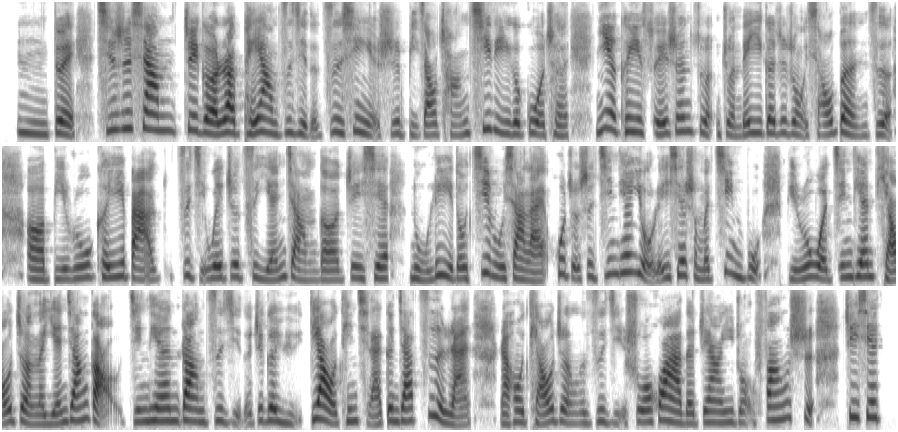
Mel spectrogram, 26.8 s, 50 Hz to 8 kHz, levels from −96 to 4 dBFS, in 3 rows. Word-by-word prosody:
嗯， 250 -4 -7
对， 240 -5 +2 0.2
其 315 +2 +4
实 350 +2 +2
像 320 -4 +7
这 315 -1 +4
个 255 -4 +7
让 265 0 +7
培 250 -1 -1
养 270 -2 +4
自 270 +4 -3
己 240 -3 -4
的 175 - -13
自 265 +6 -2
信 280 +2 -1
也 225 - -7
是 245 +1 -6
比 215 -2 -14
较 220 +2 +1
长 220 +2 -8
期 340 +6 +4
的 310 - -4
一 245 - -7
个 235 - +1
过 245 0 -2
程， 215 -2 -6 0.3
你 280 - -6
也 340 -1 +5
可 295 -1 -5
以 280 -2 -1
随 235 -1 0
身 290 +3 -4
准 265 -3 -6
准 225 -4 -8
备 230 - -1
一 260 +1 -4
个 265 -1 +1
这 260 +1 -9
种 230 -4 -6
小 220 +1 -2
本 235 -6 -1
子。 225 +2 0 0.3
呃， 210 -2 +2
比 210 +2 -12
如 230 +4 -5
可 260 -3 -1
以 260 +3 -2
把 210 -5 +3 0.2
自 290 +2 -1
己 230 - -3
为 240 +2 +1
这 260 +2 -3
次 255 +1 +2
演 205 +1 -6
讲 190 -6 -2
的 200 0 -3
这 235 +4 -6
些 230 +1 +2 0.2
努 225 -5 -7
力 280 +3 -3
都 225 0 -3
记 350 +10 +2
录 260 -6 -4
下 220 -2 +2
来， 180 -2 0
或 330 0 -5
者 235 - -6
是 260 +5 -2
今 300 +8 0
天 355 +1 -3
有 - - -2
了 - - -8
一 - - -5
些 295 +4 +2
什 255 -5 -4
么 210 0 -6
进 280 - -2
步， 225 -2 -8 0.2
比 210 - -9
如 240 +6 -3
我 245 - +2
今 250 +6 0
天 270 0 +1
调 200 -4 +1
整 245 -5 0
了 195 0 -4
演 205 +4 -3
讲 275 +2 +2
稿， 310 - +5
今 245 0 -2
天 260 0 0
让 255 -3 +5
自 260 +3 0
己 220 -2 -8
的 205 - -13
这 265 +6 -7
个 265 0 +3
语 230 +3 -11
调 290 -8 +7
听 255 +4 -7
起 260 -5 +2
来 185 +2 -3
更 260 +1 -2
加 260 0 +3
自 355 +2 0
然， 180 -4 +1 0.3
然 200 0 0
后 240 0 -2
调 215 0 -1
整 240 -5 -5
了 215 0 -12
自 245 +4 -1
己 210 -1 -10
说 240 0 -2
话 255 -3 +6
的 210 -1 -4
这 210 +3 -6
样 230 -1 -1
一 235 +1 -8
种 225 -1 -10
方 280 +3 +1
式。 475 +8 -2 0.3
这 345 -2 -1
些 330 -1 +2
245 Hz, 275 characters per minute, -24 LUFS, 215-270 Hz, 0.3 s, 像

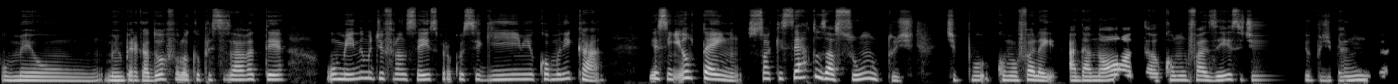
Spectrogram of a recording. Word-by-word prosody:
o 190 - -3
meu 185 0 +3
o 175 0 -3
meu 185 -1 +3
empregador 190 +4 +1
falou 110 - -1
que - - -7
eu - - -3
precisava 220 +1 -1
ter 225 -1 +1 0.4
o 240 - +1
mínimo 250 +4 +2
de 270 0 -2
francês 235 -2 -1
pra 255 - -5
eu - - -15
conseguir 230 -1 -2
me 235 0 0
comunicar. 240 +3 -1 0.4
E, - - -2
assim, 250 -3 0
eu 305 0 +3
tenho, 235 - +4
só 270 0 -2
que 270 +1 -6
certos 315 +2 +1
assuntos, 230 -6 0 0.3
tipo, 200 0 -6
como 200 -1 0
eu 195 - +2
falei, 190 -3 +2
a 185 - +3
da 180 0 +2
nota, 190 -1 +2
como 200 0 -1
fazer 195 -1 +1
esse 225 -1 -2
tipo 200 -1 -10
de 180 - -7
pergunta. 195 +1 -2
215 Hz, 170 wpm, -22 LUFS, 190-235 Hz, 0.4 s, tenho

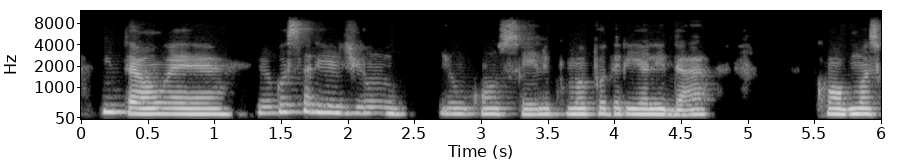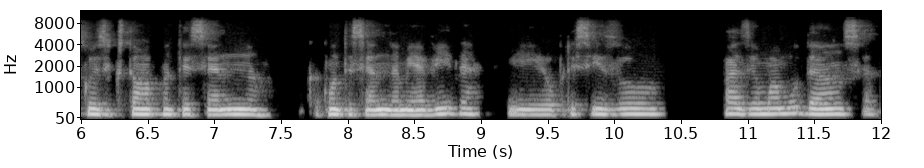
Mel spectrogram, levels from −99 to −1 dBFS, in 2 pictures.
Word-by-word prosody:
Então, 180 -7 +2
eh, 170 0 +3 0.3
eu 195 -1 -6
gostaria 230 -2 -1
de 195 0 -7
um 185 -3 -4 0.3
de 175 -2 -5
um 175 -1 -3
conselho, 170 -1 -2
como 170 0 +1
eu 170 - +2
poderia 170 -1 +1
lidar 160 0 +1 0.8
com 170 - -3
algumas 170 +1 +4
coisas 165 -2 0
que 160 - -13
estão 165 0 +3
acontecendo 155 -1 0 0.2
na 140 - -9 0.3
acontecendo 155 -1 +1
na 145 -1 +3
minha 145 0 +4
vida, 170 +2 -1 0.2
e 155 0 -1
eu 150 0 -2
preciso 165 +1 -2 0.4
fazer 170 -1 -1
uma 170 +1 +2
mudança 165 - 0
170 Hz, 150 wpm, -25 LUFS, 160-175 Hz, 0.8 s, algumas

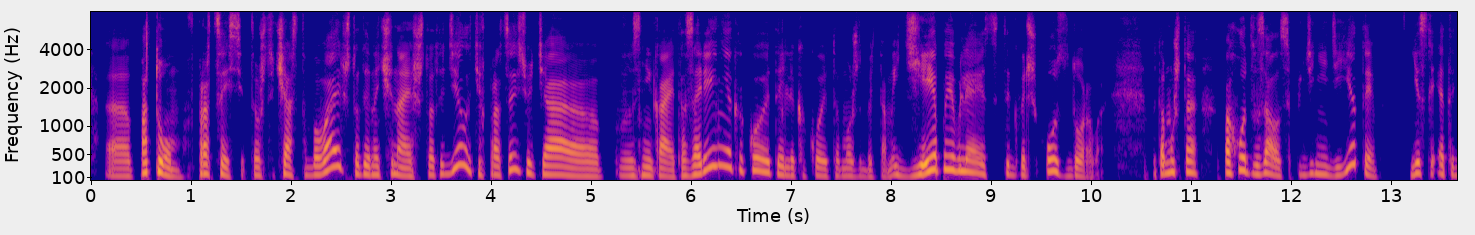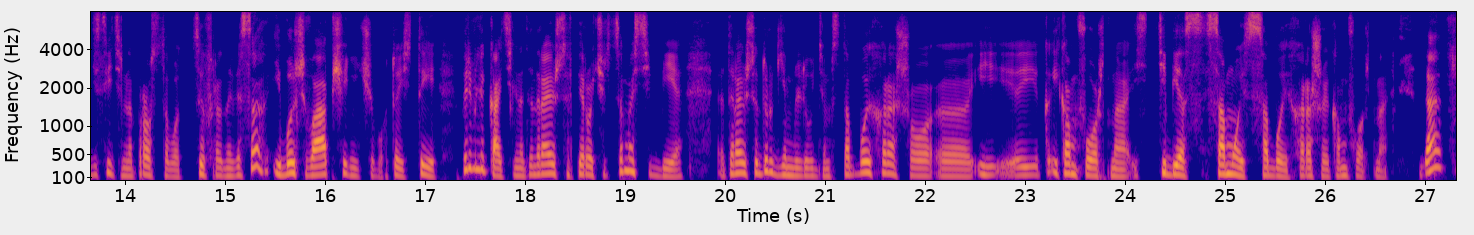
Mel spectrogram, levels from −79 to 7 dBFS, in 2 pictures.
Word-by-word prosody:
э, 130 0 -3
потом, 180 - +5
в - - -22
процессе, 160 -4 0
потому 140 - -4
что - - -13
часто 150 -3 0
бывает, 215 - +3
что 170 - -3
ты 160 -2 0
начинаешь 150 -3 -1
что-то 150 +2 -5
делать, 265 - -1
и - - -3
в - - -16
процессе 200 +5 -1
у - - -11
тебя 140 -6 +2
возникает 135 -3 -3
озарение 265 - +2
какое-то 210 -7 0
или 140 -2 -3
какое-то, 130 0 -5
может 125 -2 -8
быть 115 -2 -12
там 115 +6 -9
идея 150 - +6
появляется, 210 - +1
ты 165 - -5
говоришь: 145 0 -6
"О, 210 0 +5
здорово!" 130 -6 -6 0.4
Потому 165 +3 +1
что 195 -1 0 0.2
поход 190 +1 +3
в - - -1
зал 160 -2 +1
и - - -5
соблюдение 155 +4 -7
диеты, 145 - -3 0.4
если 180 -1 0
это 160 -3 -5
действительно 145 -3 -6
просто 140 -2 -2
вот 115 -1 -7
цифра 140 -4 -2
на 130 - -5
весах 210 - +1
и 170 - +2
больше 175 -2 +5
вообще 155 +4 +5
ничего. 130 -4 -9
То 145 - -2
есть 130 - -5
ты 145 -8 +1 0.2
привлекательна, 220 - +1
ты 150 - -6
нравишься 165 -1 +1
в - - -32
первую 160 -2 0
очередь 140 0 -8
сама 210 0 +2
себе, 125 -7 -5 0.3
ты - - -14
нравишься 180 +1 +3
другим 150 -7 0
людям, 130 -2 -5
с - - -10
тобой 160 +5 +3
хорошо, 140 -8 -2
э, 125 -1 -2
и 145 -1 -4
и 145 - -13
и 195 -2 -2
комфортно, 135 -8 +1
с 130 - -8
тебе 160 -4 +5
самой 160 -1 +4
с - - -1
собой 130 -4 +2
хорошо 135 +2 -3
и - - -6
комфортно, 130 +3 -8 0.3
да, 230 +8 +5
150 Hz, 185 wpm, -22 LUFS, 130-180 Hz, 0.4 s, идея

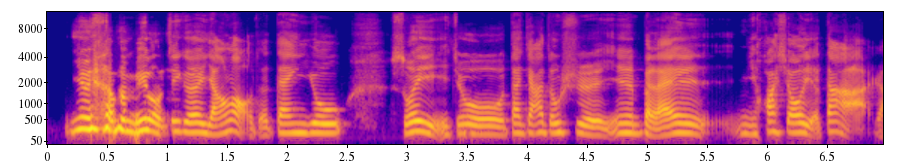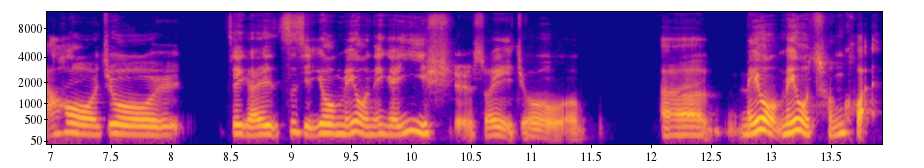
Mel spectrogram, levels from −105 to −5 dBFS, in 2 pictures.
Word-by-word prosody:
因 260 +5 +3
为 280 +1 +11
他 310 +3 +8
们 260 -3 +8
没 230 0 +6
有 235 -7 +6
这 235 +7 -3
个 215 -2 +2
养 180 +4 0
老 245 - 0
的 - - -10
担 205 +2 -2
忧， 200 -1 +1 0.4
所 220 +4 +1
以 215 -5 +1
就 175 -2 -1
大 205 +4 -4
家 215 +2 -4
都 205 0 -3
是 190 -8 -2
因 220 - -9
为 205 - 0
本 195 - 0
来 170 +4 +3 0.5
你 190 -1 -10
花 225 +5 -3
销 210 0 +1
也 - - -3
大， - - -2
然 - - -9
后 190 -5 -2
就 175 -2 -1 0.6
这 190 - -2
个 170 +1 -1
自 225 - -11
己 170 -6 -6
又 195 -1 0
没 190 0 -5
有 220 -4 -1
那 175 +2 -8
个 170 -2 -5
意 215 +1 -3
识， 430 - -11
所 - - -8
以 - - -5
就， 450 +2 -8 0.6
呃， 165 0 -3 0.2
没 185 +4 -1
有 265 - +6
没 195 - 0
有 250 -4 +4
存 175 +1 -8
款。 - - -1
200 Hz, 230 characters per minute, -22 LUFS, 180-225 Hz, 0.6 s, 为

